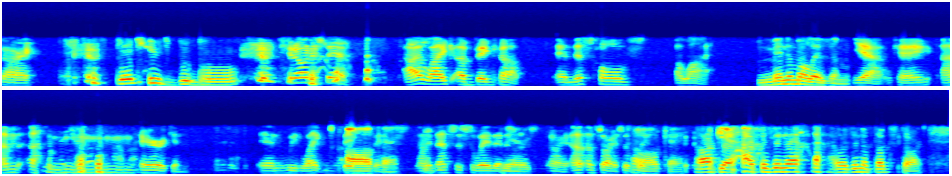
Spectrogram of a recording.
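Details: Lifelong stuttering in a male co-host of a webcam podcast about stuttering; stuttering.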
